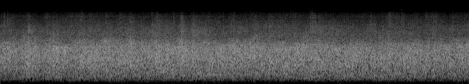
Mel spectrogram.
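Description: A crowd applauds continuously, a dense steady wash of many hands clapping at once, heard from within the audience.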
